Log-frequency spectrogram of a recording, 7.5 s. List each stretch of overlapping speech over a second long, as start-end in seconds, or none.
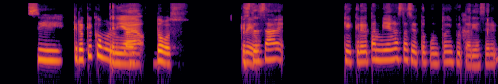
none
